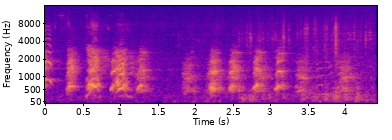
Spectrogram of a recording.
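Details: Portuguese Water Dog during agility training at a canine training centre, giving a run of sharp barks in bursts of three or four, with a short pause before a second series.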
